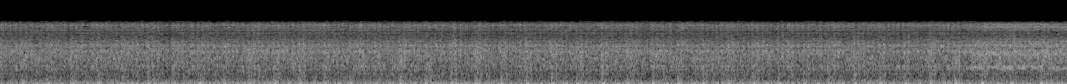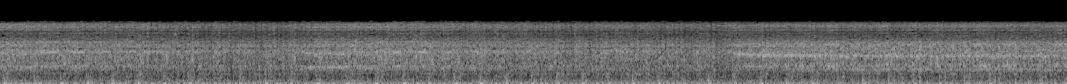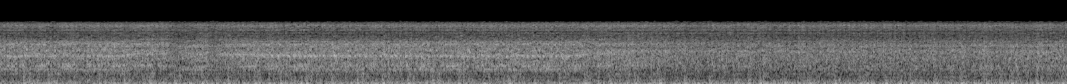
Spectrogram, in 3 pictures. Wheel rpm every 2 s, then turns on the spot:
230, 230, 240, 230, 230, 220, 230, 230, 230, 220, 210, 210, 210, 210, 230, 230.
none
